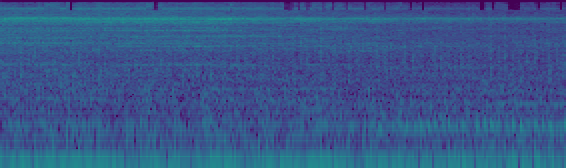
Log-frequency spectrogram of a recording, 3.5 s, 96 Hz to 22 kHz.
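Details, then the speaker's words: Porsche 924 after fitting a new fuel pump and accumulator, cold start after weeks unused: low, uneven, hunting idle with loose irregular pulse and clatter; runs slightly better when the airflow meter plate is lifted by hand; cause unconfirmed. "But obviously the engine hasn't run for a few weeks, so it is a cold start. I mean, the main thing it's running, and that means the fuel pump is working."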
